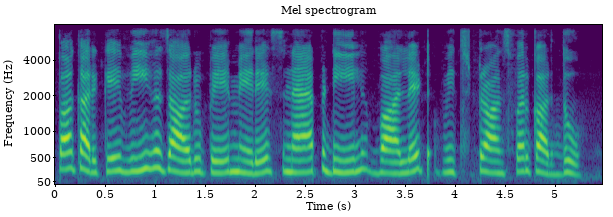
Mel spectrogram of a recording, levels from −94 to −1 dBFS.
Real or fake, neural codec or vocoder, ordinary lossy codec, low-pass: fake; codec, 16 kHz, 4 kbps, FreqCodec, larger model; none; 7.2 kHz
